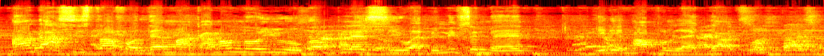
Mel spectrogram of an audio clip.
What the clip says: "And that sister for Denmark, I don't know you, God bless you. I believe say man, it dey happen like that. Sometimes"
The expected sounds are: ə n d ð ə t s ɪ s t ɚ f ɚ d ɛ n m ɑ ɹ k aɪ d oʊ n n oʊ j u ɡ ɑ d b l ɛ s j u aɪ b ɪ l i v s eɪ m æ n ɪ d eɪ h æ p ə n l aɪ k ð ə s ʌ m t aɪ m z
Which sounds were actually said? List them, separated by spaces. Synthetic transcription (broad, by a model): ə n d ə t s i s t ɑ f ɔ d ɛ m ɑ k aɪ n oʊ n n oʊ j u ɡ ɑ d b l ɛ s j u aɪ b ɪ l i v s eɪ m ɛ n ɪ d eɪ h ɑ p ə n l aɪ k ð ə t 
